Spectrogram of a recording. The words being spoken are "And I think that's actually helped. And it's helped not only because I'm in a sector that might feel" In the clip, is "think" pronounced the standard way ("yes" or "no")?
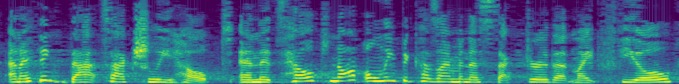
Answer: yes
